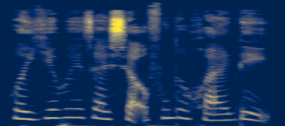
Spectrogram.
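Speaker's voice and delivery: ordinary delivery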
